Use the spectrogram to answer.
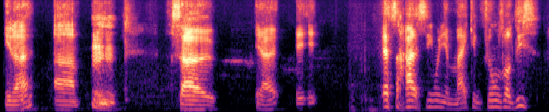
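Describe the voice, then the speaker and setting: This guest, a middle-aged Australian film actor from Western Sydney, chats loosely in an interview, earnest but rambling, full of fillers and false starts. His mid-range voice is creaky, pushed, and bright, and he speaks a little slowly.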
